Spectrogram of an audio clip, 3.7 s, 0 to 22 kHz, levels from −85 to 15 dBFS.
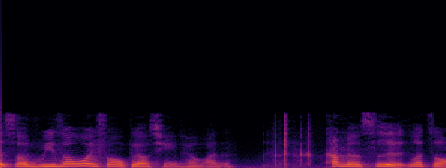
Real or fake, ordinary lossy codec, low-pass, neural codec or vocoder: fake; none; 7.2 kHz; codec, 16 kHz, 0.5 kbps, FunCodec, trained on Chinese and English, 25 frames a second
